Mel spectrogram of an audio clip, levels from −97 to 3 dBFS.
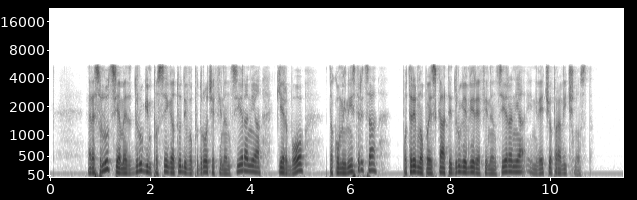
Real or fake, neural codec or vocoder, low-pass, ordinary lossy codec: real; none; 5.4 kHz; none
